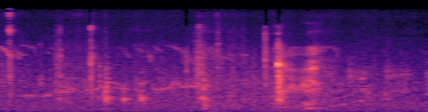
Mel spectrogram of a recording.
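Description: Bamboo slats of a chicken-coop door knocking and rattling as the door is pushed open, with a sharp knock just under three seconds in. A few soft chicken clucks come in between the knocks.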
